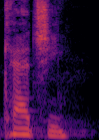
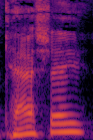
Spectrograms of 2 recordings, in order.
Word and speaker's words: cache: catchy. You clear your catchy folder. – Isn't it pronounced cache? – I don't care what it is. – I thought it was cache. – It's catchy.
